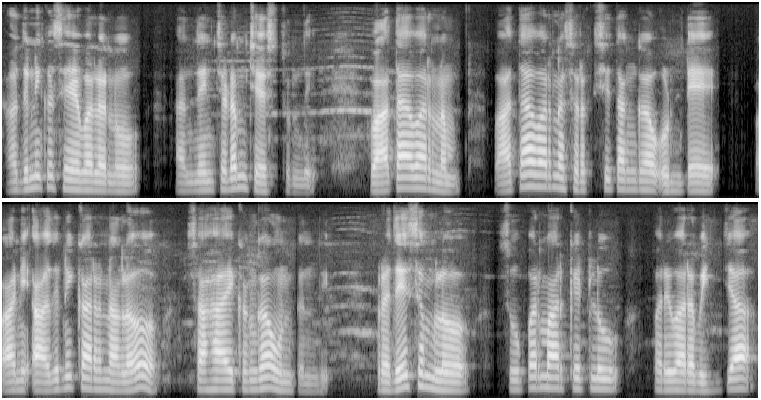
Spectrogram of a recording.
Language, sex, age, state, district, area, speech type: Telugu, male, 45-60, Andhra Pradesh, Krishna, urban, spontaneous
